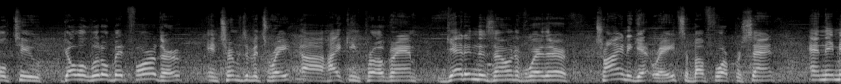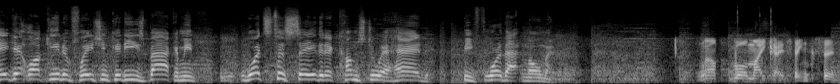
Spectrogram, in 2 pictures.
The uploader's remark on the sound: live from the New York Stock Exchange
